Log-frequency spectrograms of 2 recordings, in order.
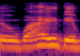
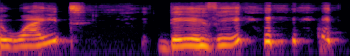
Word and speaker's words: White Davey: You know, I always laugh whenever I hear you call my name because you say Whitey, but it's actually White Davey, but I always get a good laugh.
